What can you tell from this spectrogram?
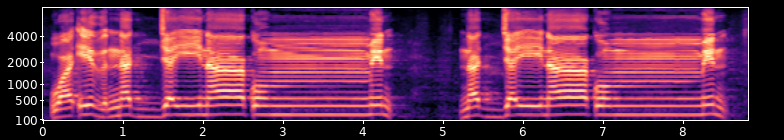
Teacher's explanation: وَإِذْ نَجَّيْنَاكُمْ، دیکھیں یہ میم اس میم سے ملے گی من، تو ایک میم ہم نے پڑھنی ہے اور ناک میں آواز پیدا کرنی ہے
